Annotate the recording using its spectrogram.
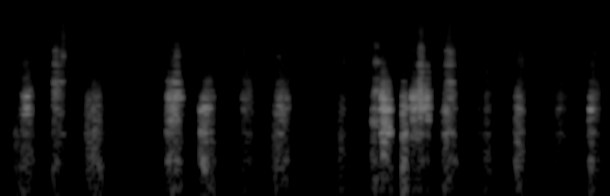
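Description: Faint, short scratching strokes of a felt-tip pen on card as small daisy flowers are drawn, coming in quick clusters with near silence between them.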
